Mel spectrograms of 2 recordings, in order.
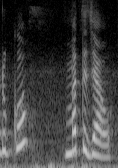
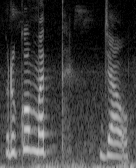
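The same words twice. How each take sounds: First: There is a pause right after 'ruko'. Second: There is a pause right after 'mat'. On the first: The listener is told not to go. "मैंने यहाँ लगा दिया coma" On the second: The listener is told to go. "अब मैं यहाँ न लगा के चिन्ह ये लिखती हूँ"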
